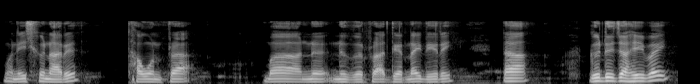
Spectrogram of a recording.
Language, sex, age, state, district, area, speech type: Bodo, male, 60+, Assam, Kokrajhar, rural, spontaneous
